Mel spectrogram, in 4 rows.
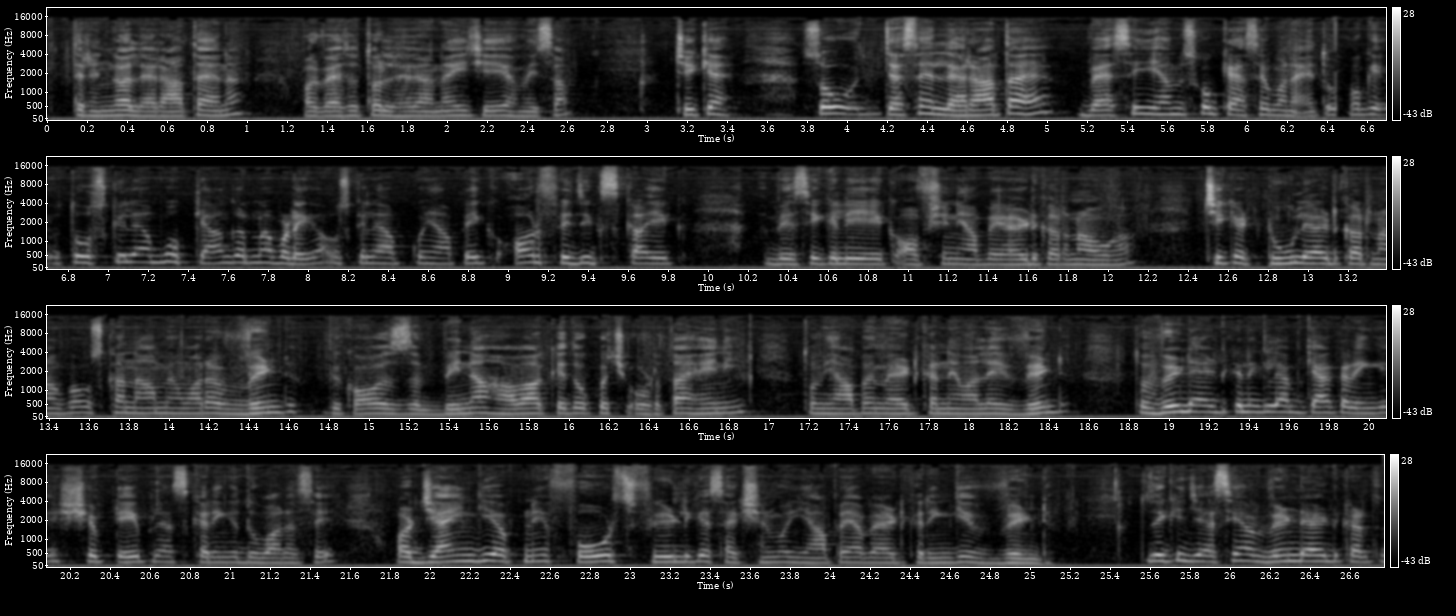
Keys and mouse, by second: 20.5 shift+a.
